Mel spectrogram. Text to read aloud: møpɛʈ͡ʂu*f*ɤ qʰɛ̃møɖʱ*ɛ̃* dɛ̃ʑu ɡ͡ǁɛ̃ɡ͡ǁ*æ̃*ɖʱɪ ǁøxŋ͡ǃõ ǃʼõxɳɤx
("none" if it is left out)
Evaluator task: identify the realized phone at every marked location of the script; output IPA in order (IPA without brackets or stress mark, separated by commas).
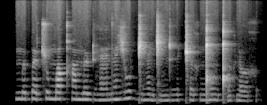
m, ɛ̃, ɛ̃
